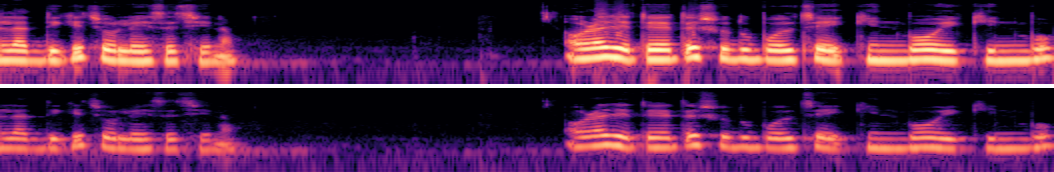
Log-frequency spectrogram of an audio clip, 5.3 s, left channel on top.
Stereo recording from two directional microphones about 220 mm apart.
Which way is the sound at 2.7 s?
35° left (ahead or behind).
